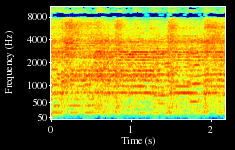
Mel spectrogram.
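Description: Live rock band playing an instrumental passage led by electric guitars, with no singing.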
